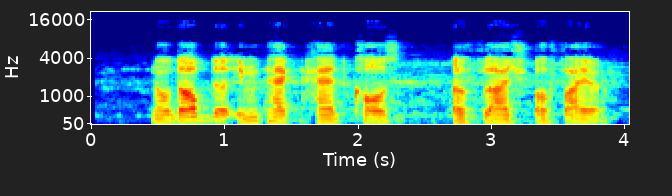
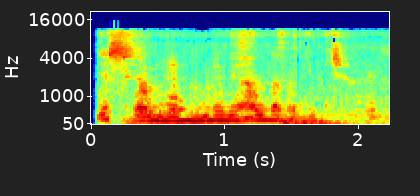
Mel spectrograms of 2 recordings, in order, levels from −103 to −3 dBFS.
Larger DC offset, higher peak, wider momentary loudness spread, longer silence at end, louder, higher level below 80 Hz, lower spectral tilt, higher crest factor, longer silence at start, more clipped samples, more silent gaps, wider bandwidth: neither; about the same, -2 dBFS vs 0 dBFS; about the same, 8 LU vs 10 LU; first, 0.2 s vs 0 s; second, -22 LUFS vs -11 LUFS; second, -68 dBFS vs -28 dBFS; about the same, -4.5 dB/octave vs -5 dB/octave; first, 22 dB vs 10 dB; first, 0.45 s vs 0.05 s; neither; neither; second, 7.6 kHz vs 11.5 kHz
